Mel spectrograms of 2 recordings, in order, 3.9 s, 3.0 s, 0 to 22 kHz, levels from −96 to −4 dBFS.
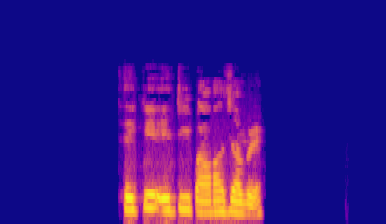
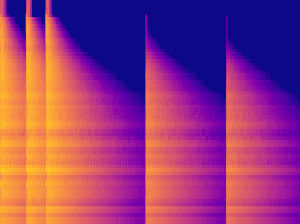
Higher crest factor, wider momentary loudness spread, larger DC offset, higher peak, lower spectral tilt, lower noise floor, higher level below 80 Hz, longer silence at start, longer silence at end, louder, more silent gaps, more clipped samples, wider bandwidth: about the same, 16 dB vs 16 dB; second, 5 LU vs 26 LU; neither; about the same, -2 dBFS vs 0 dBFS; first, -10 dB/octave vs 0 dB/octave; first, under -90 dBFS vs -45 dBFS; second, -56 dBFS vs -38 dBFS; first, 1.25 s vs 0 s; first, 1.25 s vs 0.5 s; second, -16 LUFS vs -9 LUFS; neither; second, under 0.1% vs 0.4%; second, 5.6 kHz vs over 20 kHz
